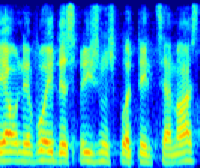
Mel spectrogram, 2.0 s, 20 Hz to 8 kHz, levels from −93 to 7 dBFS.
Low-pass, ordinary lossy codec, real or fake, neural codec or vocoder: 7.2 kHz; none; fake; codec, 24 kHz, 3 kbps, HILCodec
